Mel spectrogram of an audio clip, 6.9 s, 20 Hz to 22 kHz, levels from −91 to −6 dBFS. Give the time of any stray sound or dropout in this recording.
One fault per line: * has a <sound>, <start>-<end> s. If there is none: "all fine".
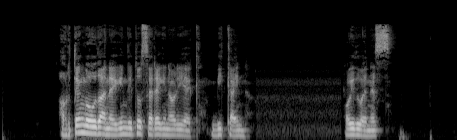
all fine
